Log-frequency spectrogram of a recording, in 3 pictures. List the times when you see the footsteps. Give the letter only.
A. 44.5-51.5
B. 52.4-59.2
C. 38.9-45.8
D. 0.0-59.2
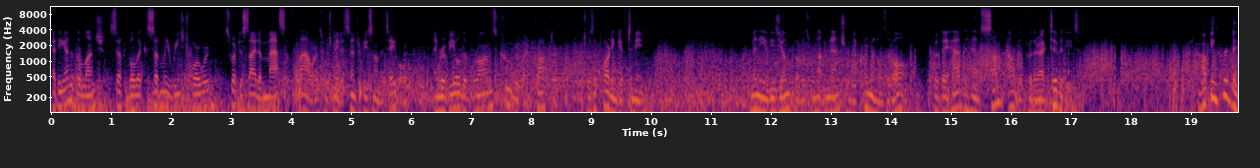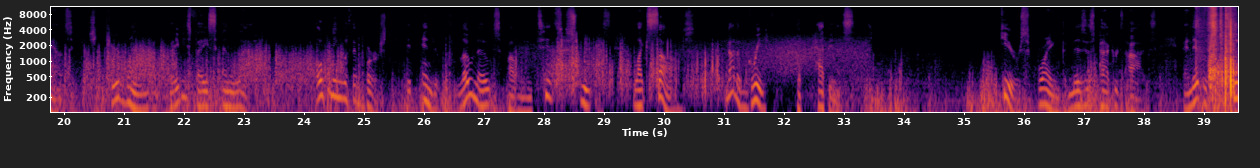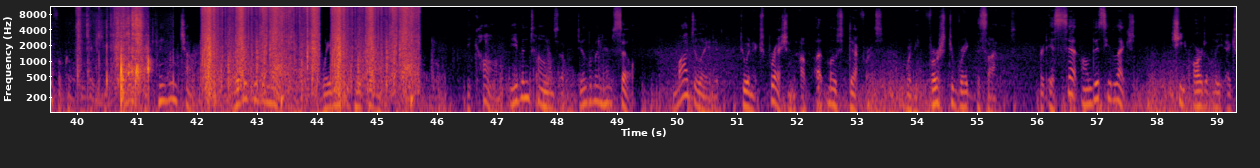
C.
